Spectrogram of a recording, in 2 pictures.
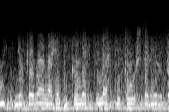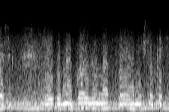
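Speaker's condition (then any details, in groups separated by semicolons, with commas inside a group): No condition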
